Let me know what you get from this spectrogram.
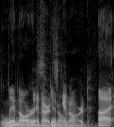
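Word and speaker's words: Lynyrd Skynyrd: Leonard Skinnard. I probably would have put that. Pronounced Leonard Skinnard.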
